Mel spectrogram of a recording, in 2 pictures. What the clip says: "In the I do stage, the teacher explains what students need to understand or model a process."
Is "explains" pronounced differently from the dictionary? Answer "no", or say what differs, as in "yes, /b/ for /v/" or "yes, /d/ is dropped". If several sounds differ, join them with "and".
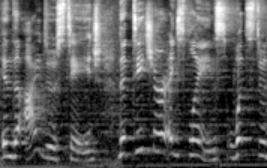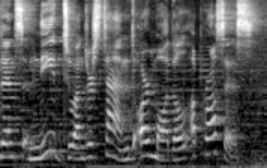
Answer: yes, /s/ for /z/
